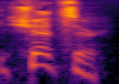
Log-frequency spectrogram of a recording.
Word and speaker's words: Scherzer: Se dice así, Scherzer, ¿no? – Sí, Scherzer.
